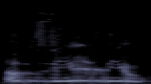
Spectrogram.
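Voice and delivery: high squeal, slowed by laughter; laughing while talking. Real, not acted. Storyteller carrying on after a laughing fit, still laughing. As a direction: struggle on through the giggles.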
